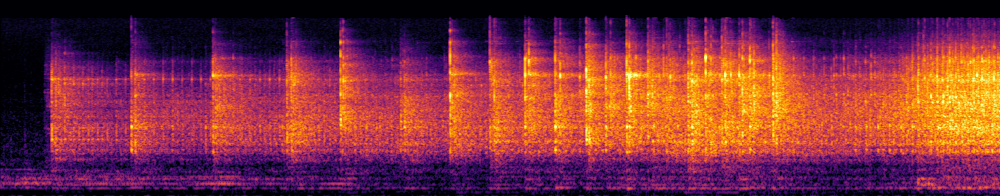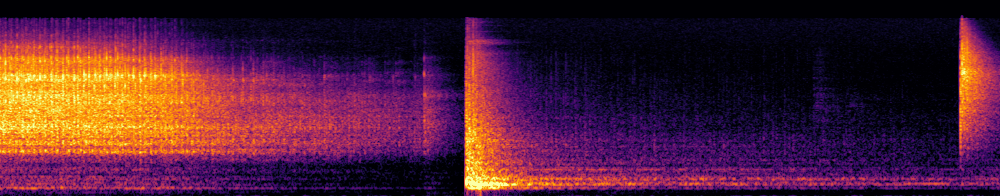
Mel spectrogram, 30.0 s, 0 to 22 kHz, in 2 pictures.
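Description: Chinese drum ensemble playing: sharp stick strikes speed up from about one a second to a rapid run. They merge into a roll that swells and fades. After a brief hush, one very loud massed hit comes about 22 seconds in and rings away.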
